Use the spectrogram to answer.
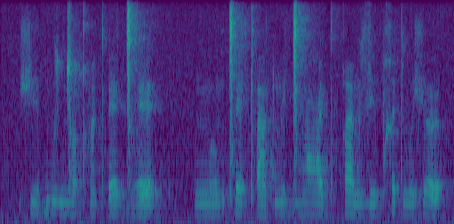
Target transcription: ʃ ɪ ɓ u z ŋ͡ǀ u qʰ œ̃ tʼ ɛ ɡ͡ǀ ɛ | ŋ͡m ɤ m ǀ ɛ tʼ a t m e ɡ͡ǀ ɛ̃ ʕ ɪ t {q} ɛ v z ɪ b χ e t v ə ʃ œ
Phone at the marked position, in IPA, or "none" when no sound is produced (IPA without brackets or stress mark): q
